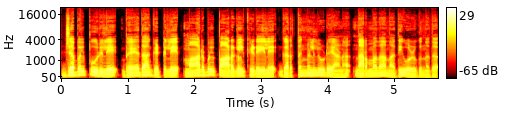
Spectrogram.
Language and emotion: Malayalam, neutral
